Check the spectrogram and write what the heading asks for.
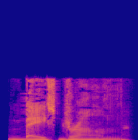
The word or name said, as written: bass drum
